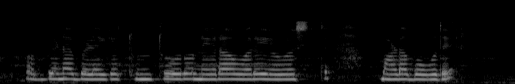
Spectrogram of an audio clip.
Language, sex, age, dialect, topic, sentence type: Kannada, female, 25-30, Central, agriculture, question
